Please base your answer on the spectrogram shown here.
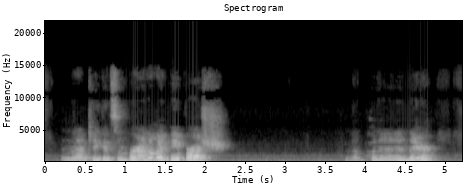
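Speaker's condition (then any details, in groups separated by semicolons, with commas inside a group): No condition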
